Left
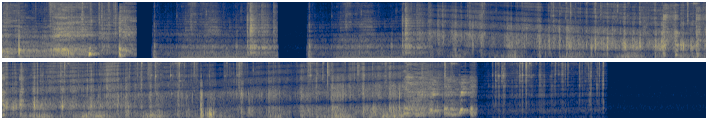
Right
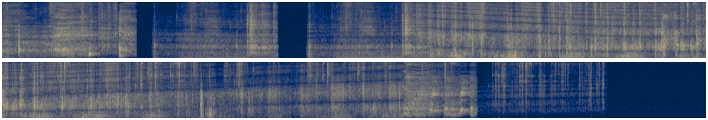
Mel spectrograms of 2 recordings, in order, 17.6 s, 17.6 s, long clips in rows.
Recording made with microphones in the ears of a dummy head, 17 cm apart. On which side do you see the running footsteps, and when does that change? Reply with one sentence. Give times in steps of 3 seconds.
You can hear the running footsteps not at all from 0 s, on the right from 3 s, on the left from 9 s and not at all from 15 s.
